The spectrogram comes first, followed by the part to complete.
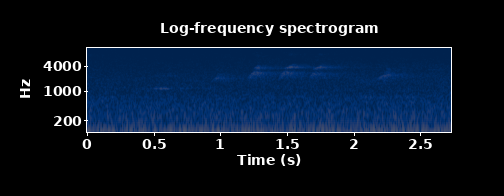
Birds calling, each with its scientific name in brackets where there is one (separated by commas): Great Crested Flycatcher (Myiarchus crinitus)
